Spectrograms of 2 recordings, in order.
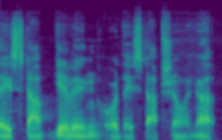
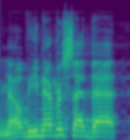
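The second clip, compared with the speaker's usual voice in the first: higher, lightly voiced brushing-off denial; mock denial; 10 semitones higher than usual. Imitating supporters dismissing RFK's words, lightly mocking higher denial. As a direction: wave it away like a spin doctor. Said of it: "It's like".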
